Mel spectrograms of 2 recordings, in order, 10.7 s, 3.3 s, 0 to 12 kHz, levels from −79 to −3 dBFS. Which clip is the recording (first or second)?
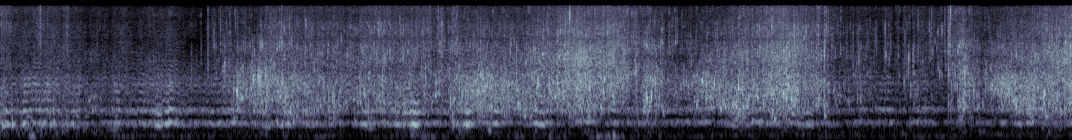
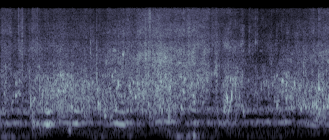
first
